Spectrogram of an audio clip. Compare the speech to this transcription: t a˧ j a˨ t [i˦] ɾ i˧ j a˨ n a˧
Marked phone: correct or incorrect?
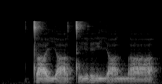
incorrect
